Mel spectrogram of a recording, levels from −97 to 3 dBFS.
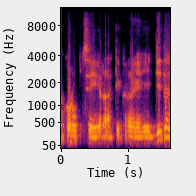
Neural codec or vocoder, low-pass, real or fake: none; 10.8 kHz; real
